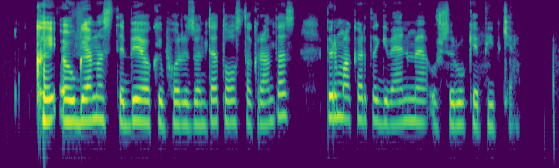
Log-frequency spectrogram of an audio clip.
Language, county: Lithuanian, Vilnius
